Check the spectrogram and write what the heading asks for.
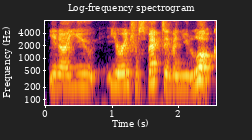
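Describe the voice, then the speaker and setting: A woman's voice: medium pitch, steady tone, normal speed, sharp tone, rough recording. A woman hosting a casual interview, encouraging her guest and agreeing often. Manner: encouraging, frequent "yeah" agreement. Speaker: interview host.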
